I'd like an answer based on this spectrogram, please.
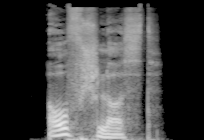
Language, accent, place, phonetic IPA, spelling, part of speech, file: German, Germany, Berlin, [ˈaʊ̯fˌʃlɔst], aufschlosst, verb, De-aufschlosst.ogg
- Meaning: second-person singular/plural dependent preterite of aufschließen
